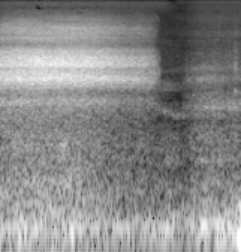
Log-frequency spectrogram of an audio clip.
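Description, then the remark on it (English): A steady breathy hiss of someone exhaling vape vapor through the nostrils, lasting about a second and a half before cutting off abruptly into a quiet room tone. “It's coming out the nostrils. Thing. Oh, that was his vape.”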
